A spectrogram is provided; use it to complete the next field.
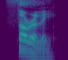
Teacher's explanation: The adverb form has three syllables, still stress on the first. This time that o u g h is pronounced uh it's a schwa.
